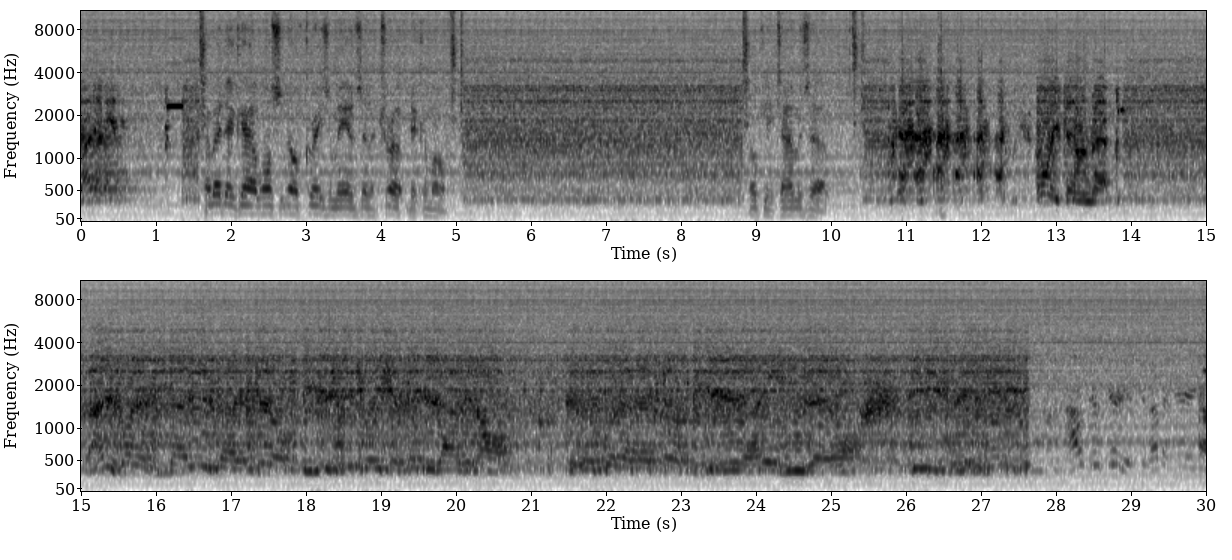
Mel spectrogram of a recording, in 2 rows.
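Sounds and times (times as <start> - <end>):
garbled voice over radio: 0.0 - 0.7, 10.4 - 14.1, 15.0 - 30.0.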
